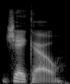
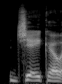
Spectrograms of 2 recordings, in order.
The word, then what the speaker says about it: Jaco: care luke jayco and i don't know if i'm saying his last name correctly it's j-a-c-o i suppose it could be jack-o i'm not sure how it's pronounced in the area i'm going to call him jayco luke jaco's life was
